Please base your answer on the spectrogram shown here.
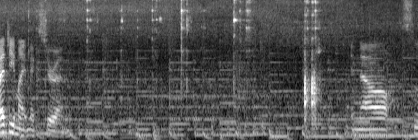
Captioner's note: spoon clinking against glass bowl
